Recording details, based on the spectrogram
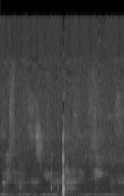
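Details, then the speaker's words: Little boy with hiccups that appear to hurt him: a single short, abrupt hiccup against soft background voices; hiccups. "oh it looks like it's hurting him you're such a tough little guy hiccups you can beat those hiccups another one"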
